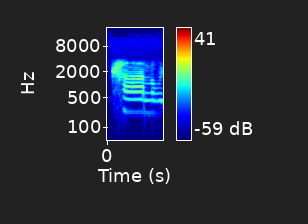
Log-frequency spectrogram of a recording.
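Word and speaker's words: Cannes: You pronounce it ka, kind of like K-A-H, ka. – Ka? – Oh, okay. Ka, okay. – That's just how it's pronounced, versus Khan, which is the one in the south where the film festival is.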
